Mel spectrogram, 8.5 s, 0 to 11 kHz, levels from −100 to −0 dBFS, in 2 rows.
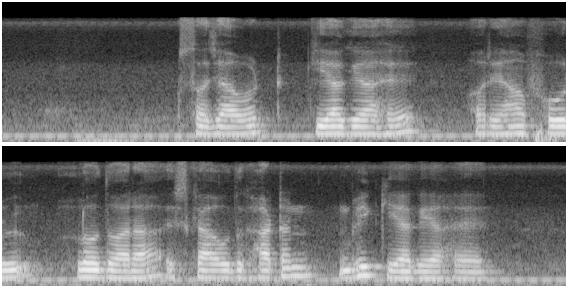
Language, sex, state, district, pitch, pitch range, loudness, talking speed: Hindi, male, Bihar, Kaimur, 125 Hz, 100-135 Hz, -16 LUFS, 100 wpm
